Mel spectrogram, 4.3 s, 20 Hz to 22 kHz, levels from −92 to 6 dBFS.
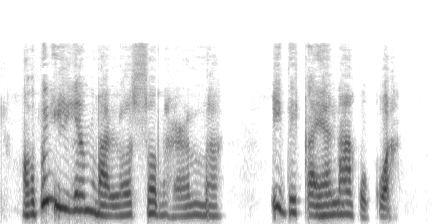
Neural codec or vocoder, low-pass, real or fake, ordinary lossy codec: codec, 24 kHz, 1.5 kbps, HILCodec; 9.9 kHz; fake; MP3, 64 kbps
